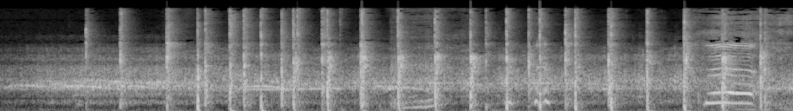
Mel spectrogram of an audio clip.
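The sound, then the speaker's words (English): A rapid, irregular series of sharp, loud hand claps made to fake slapping someone, each a crisp smack like a slap, with a short vocal sound breaking in near the end. “Guys, I didn't actually slap her. I just clapped my hand.”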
